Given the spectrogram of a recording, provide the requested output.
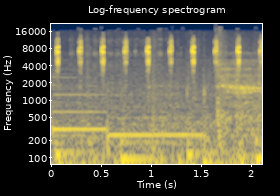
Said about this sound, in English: We need the clock to start, like on the telly, but this is a pod version of the telly.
